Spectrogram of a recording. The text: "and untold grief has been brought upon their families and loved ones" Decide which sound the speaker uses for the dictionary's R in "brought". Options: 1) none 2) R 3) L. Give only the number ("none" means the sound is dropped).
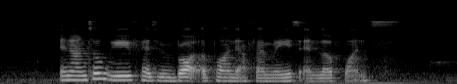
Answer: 2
